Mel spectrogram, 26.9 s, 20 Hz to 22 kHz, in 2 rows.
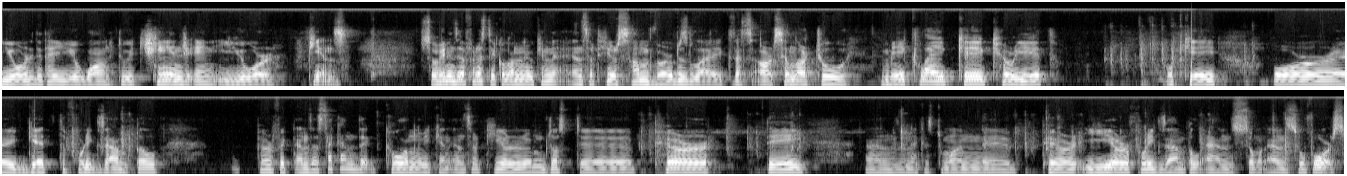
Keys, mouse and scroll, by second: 4.9 click, 8.7 c, 9.9-11.3 typing, 11.5 Down, 12.9-14.2 typing, 16.3 click, 18.5-20.9 typing, 21.5 Down, 22.1-25.4 typing, 26.5 click.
